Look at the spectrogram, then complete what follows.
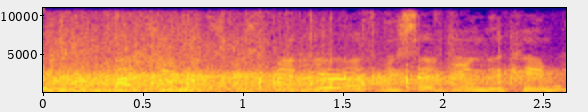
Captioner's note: some Applause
